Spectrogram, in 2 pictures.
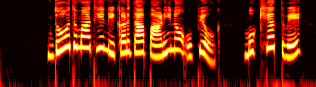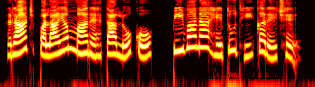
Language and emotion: Gujarati, neutral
